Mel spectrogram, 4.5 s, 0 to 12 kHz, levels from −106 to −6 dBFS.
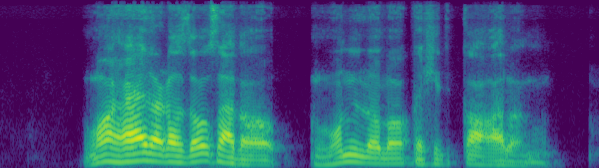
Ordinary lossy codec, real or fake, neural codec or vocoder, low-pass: Opus, 32 kbps; fake; codec, 24 kHz, 1 kbps, SNAC; 10.8 kHz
